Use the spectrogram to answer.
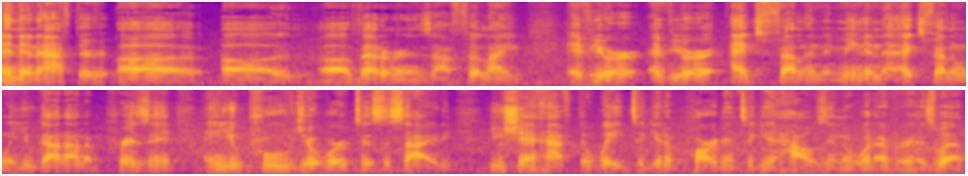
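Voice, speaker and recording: Over noticeable background noise, a man talks at a fairly quick pace in a monotone, flat intonation at a medium pitch. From Bridgeport, Connecticut. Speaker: street interviewer and video host. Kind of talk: street interview.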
